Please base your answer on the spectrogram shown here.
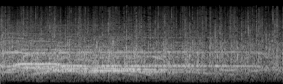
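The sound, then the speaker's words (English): An audience applauds and cheers in a noise vote for a tie, with loud sustained clapping and some whooping above it, easing slightly toward the end. “All those in favor of a tie right now between Seth Godin and Michelle Young, let's make a lot of noise.”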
